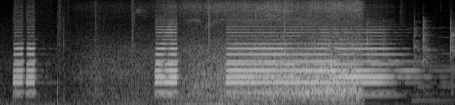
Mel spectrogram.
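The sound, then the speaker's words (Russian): Passenger cars roll slowly past on an empty street, punctuated by two short horn toots and then one long, steady honk before a few fainter beeps; no one speaks. “Маша идет по пустой улице. Рядом медленно проезжают легковые автомобили.”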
